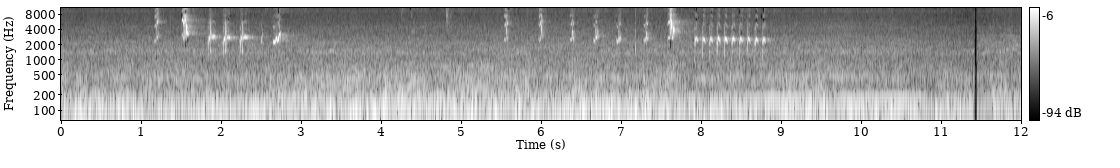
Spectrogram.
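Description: Brown honeyeater singing: two bursts of sharp, high whistled notes, the second running into a quick rattling trill a little past halfway, over a steady low rumble.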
